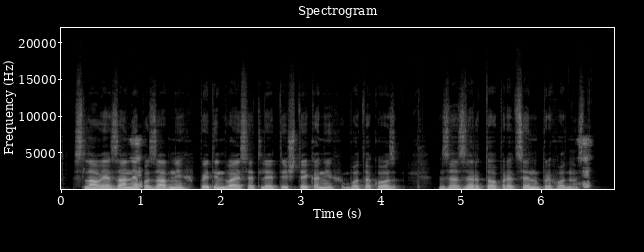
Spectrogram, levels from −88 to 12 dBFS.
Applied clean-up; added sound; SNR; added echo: neural mask model RNNoise.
